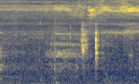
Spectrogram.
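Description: Faint, steady hiss of air escaping from a turbocharged engine's intake pipework, pressurised for a boost leak test. The leak is at the dump valve. A couple of light clicks come from handling the fittings about halfway through.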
